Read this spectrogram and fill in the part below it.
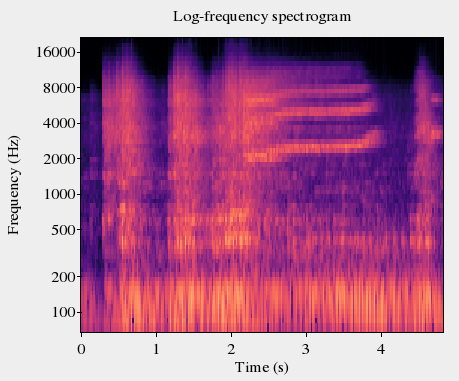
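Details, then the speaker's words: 1950 Ford with cheap EFI and a newly installed turbo: on a rev blip a thin high chirp climbs and holds over the rumble, then fades as revs drop; alternator belt noise. "Oh, nope, alternator belt."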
